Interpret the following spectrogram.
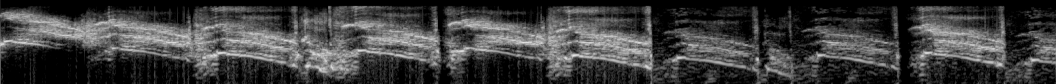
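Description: Character voice clips saying "no" over and over, pitched high and distorted by audio effects, each cry a falling wail about a second long. The cries drop in volume about two-thirds of the way through, with one loud cry again near the end.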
